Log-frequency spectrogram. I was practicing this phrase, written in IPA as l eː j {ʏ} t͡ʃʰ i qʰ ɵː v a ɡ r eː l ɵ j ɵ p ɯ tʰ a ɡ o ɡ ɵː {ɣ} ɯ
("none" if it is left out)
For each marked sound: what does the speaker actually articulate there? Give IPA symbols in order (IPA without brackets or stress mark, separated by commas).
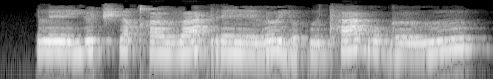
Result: ʏ, ɣ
